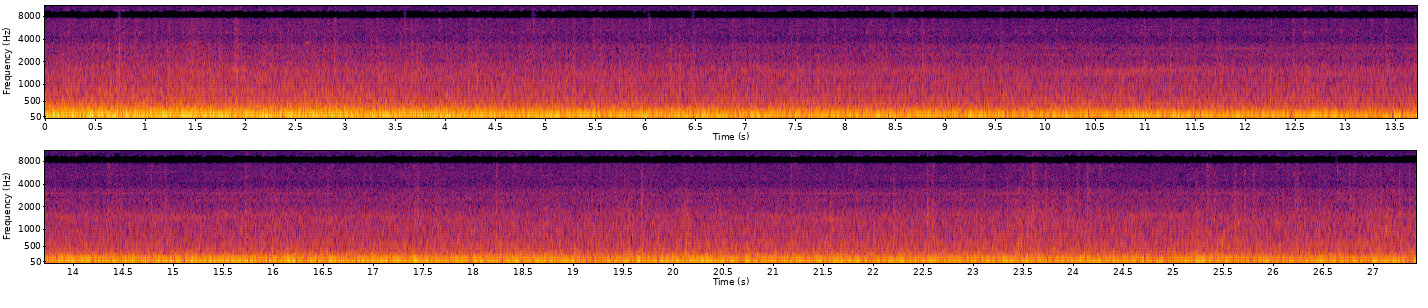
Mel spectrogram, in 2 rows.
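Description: Airbus A380 cabin noise during the landing rollout: a low rumble of the aircraft decelerating on the runway, fading gradually as it slows, with a steady low hum coming in about halfway through.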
